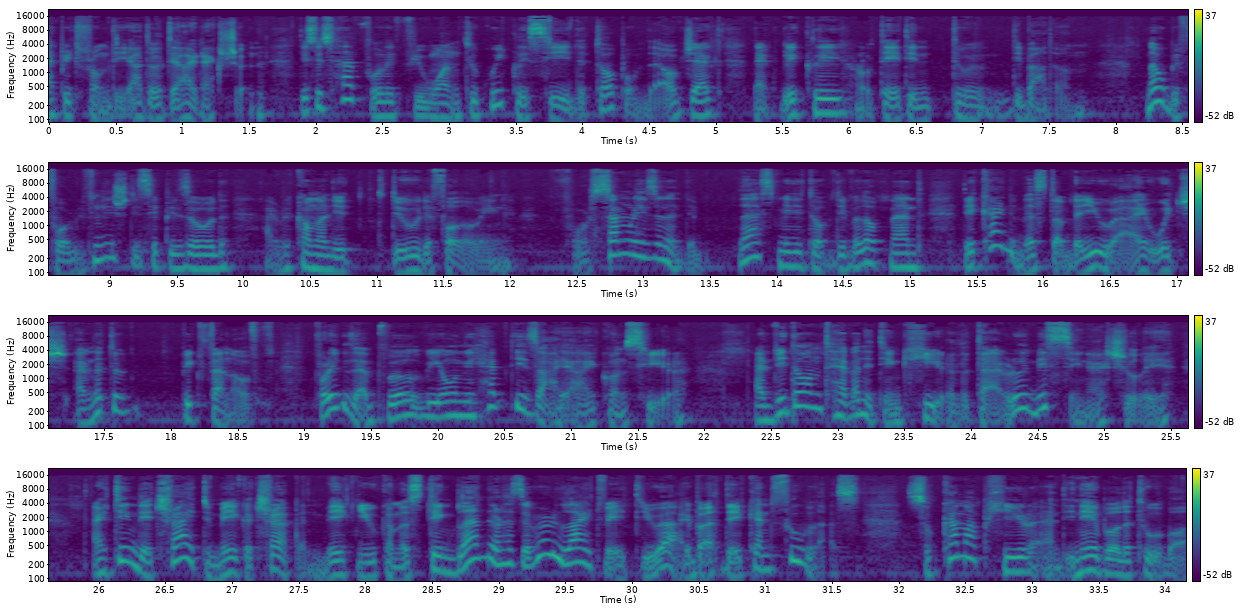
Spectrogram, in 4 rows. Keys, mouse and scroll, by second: 1.0 KP_3, 2.0 KP_7, 2.1-4.6 middle drag, 4.6 click, 12.1 click, 14.3-17.8 middle drag, 17.8 click, 18.1-18.9 middle drag, 18.9 scroll down 1, 25.9-33.9 middle drag, 33.9-34.1 drag.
